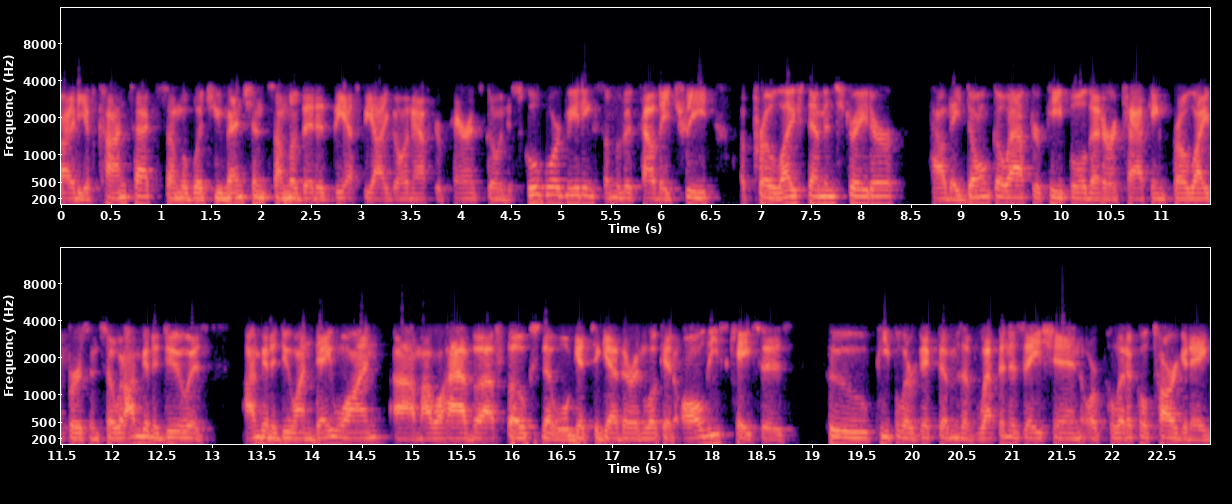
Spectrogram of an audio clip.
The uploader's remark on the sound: Voicemail caller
